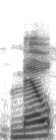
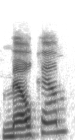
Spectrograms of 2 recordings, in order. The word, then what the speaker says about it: Melkam: Is it "Mel-come"? MELKAM : That's right, yes. It's like "welcome" with M, but it's spelled differently. So Melkam.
